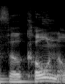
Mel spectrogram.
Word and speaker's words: Falcone: Dann haben wir natürlich die Mafia vertretend, die Figur Carmine Falcone der in diesem Film Falcone ausgesprochen wird und nicht mit I am Ende, also Falcone oder mit englischem E.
